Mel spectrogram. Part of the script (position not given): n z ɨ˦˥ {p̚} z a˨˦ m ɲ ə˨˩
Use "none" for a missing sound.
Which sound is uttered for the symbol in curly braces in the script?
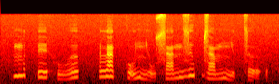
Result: p̚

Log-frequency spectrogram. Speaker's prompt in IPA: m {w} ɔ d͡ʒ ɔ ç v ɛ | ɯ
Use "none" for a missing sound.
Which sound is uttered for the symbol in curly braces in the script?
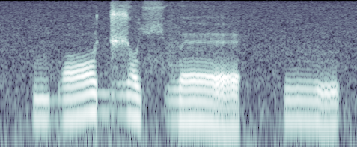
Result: b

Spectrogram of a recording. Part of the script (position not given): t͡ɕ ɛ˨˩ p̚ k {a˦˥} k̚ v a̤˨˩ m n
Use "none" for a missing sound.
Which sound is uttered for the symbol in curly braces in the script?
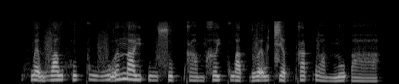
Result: a˦˥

